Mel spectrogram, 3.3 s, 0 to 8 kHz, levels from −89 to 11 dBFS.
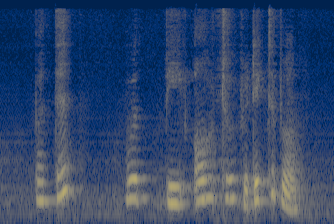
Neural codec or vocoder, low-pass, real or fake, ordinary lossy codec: codec, 24 kHz, 0.9 kbps, DualCodec; 7.2 kHz; fake; AAC, 32 kbps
